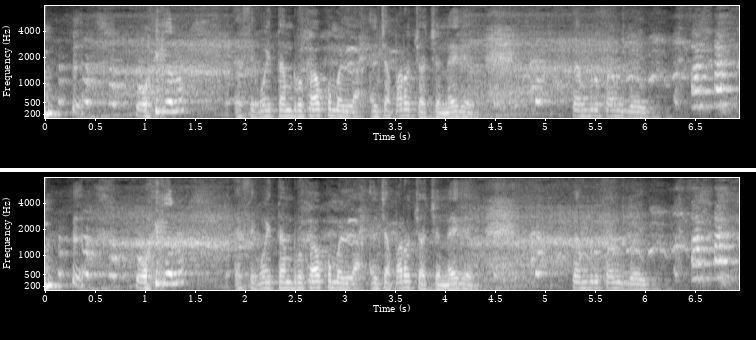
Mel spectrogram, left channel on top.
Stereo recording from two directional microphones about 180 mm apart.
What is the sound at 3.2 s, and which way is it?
Speech, 10° right (ahead or behind).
